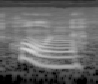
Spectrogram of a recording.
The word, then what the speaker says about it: horn: Horn. Good. Repeat again. Horn. Excellent. Great. Beautiful pronunciation from Marina. Horn. Horn. Again, the H, ha. Horn. It's like my name.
